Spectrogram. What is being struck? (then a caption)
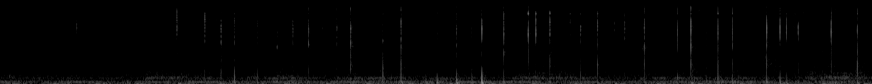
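Thin agate stone slice. A small, thin, solid blue agate slice is tapped and scratched with long nails. Many quick, bright clicks and short scratchy ticks sound over a quiet, steady low hum, each dying away almost instantly.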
